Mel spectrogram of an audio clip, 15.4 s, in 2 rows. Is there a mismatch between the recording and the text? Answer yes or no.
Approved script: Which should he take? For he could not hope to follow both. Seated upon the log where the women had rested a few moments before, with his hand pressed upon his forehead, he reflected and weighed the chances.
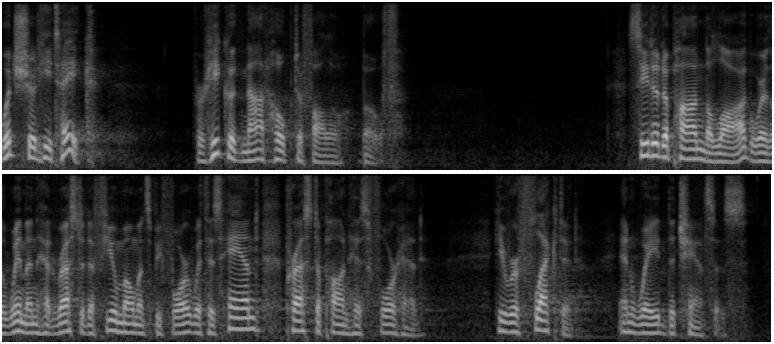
no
